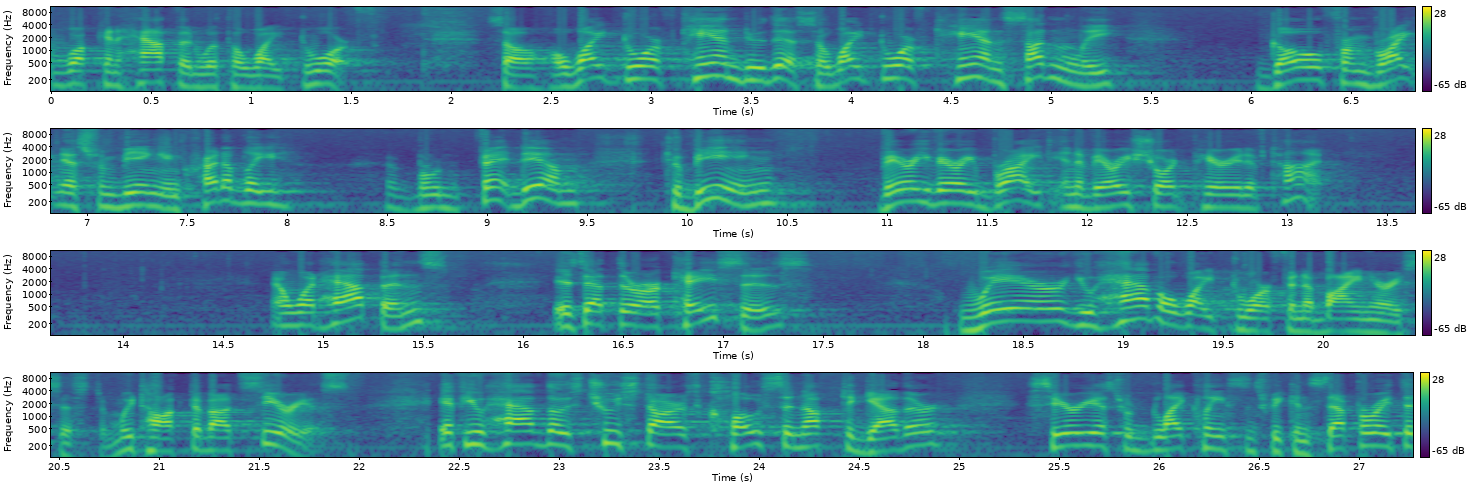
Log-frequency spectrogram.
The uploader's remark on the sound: Live Class Lecture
